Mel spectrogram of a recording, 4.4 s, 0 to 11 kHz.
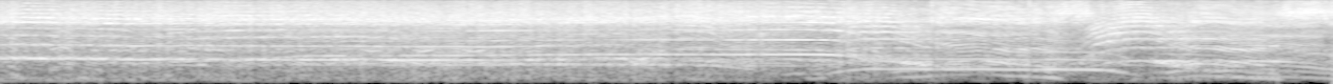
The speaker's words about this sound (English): This is our first live taping of Dating Humans. Yes, yes, yes. You hear everybody in the background. Here for it. We have a nice crowd. It's like, what? We do. 300 or 400 people in here.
